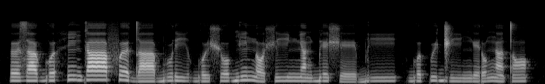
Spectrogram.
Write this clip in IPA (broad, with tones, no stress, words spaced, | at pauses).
ə˧za˧ ɡʷə˧ hĩ˦ ɡaː˦fə˦˨ daː˨bu˧ɾiː˨ ɡʷɨ˨ʃo˧ɡĩ˦ nɔ˨ʃiː˦ɲã˦ ɡ͡be˦ʃeː˨ biː˦ | ɡʷe˧ pɨ˧d͡ʒiː˨ŋe˨ ɾo˦ŋã˨tɔ̃˧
